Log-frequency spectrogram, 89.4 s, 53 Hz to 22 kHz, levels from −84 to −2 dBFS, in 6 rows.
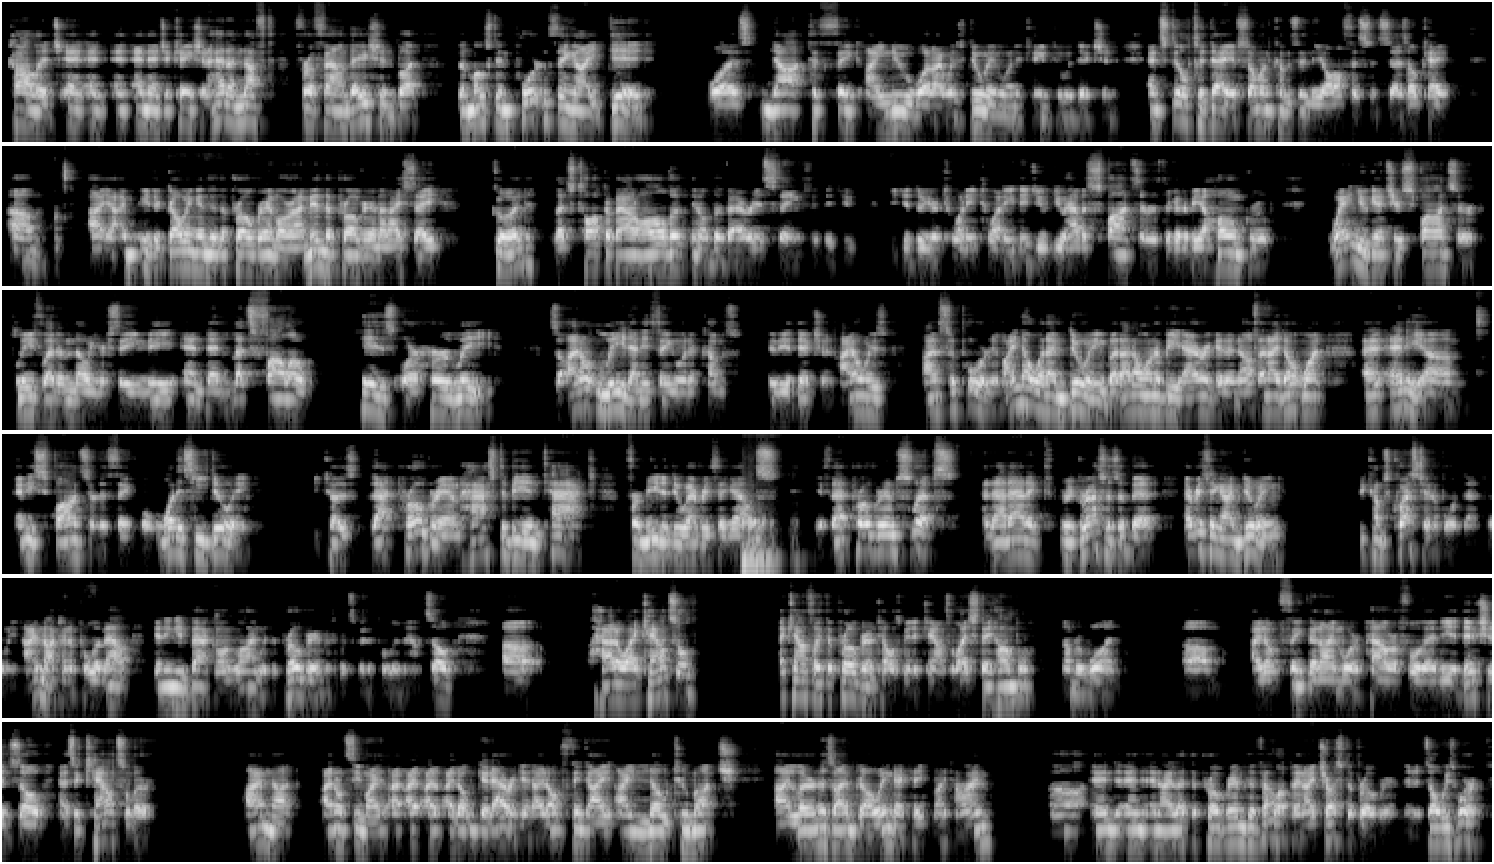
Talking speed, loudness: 195 wpm, -21 LUFS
